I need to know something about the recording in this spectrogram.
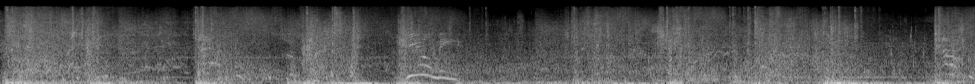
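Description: Magic spells crackle and zap in quick bursts.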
